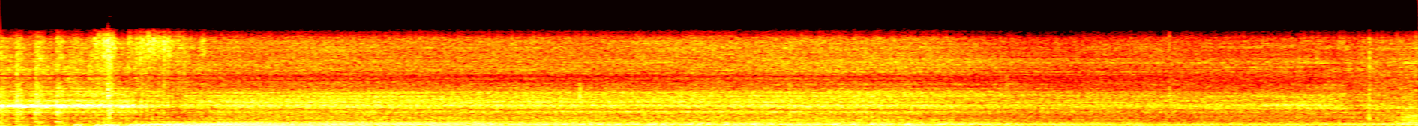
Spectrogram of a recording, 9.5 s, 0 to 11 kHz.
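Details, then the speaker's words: Honda car with completed K24 (TSX) engine swap running on Hondata KPro base map: smooth, even low hum with brief rev blip, then steady settled idle; engine runs healthy. "um yeah it runs really good on kpro and uh i'll go ahead and start it up for you guys"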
